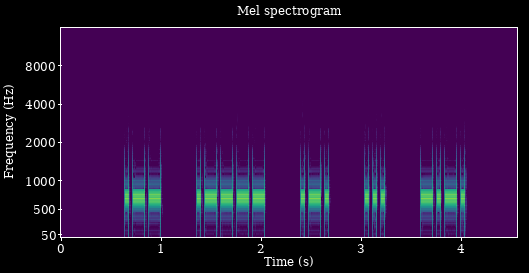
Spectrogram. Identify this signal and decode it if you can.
Morse code, heard as a keyed tone, about 30 wpm, spaced as for 17 wpm, 700 Hz. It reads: W1RSC
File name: Lesson 19g - Letter w - Call Signs 30wpm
